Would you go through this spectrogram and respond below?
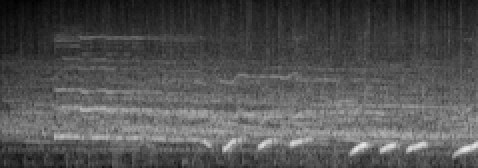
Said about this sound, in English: And I look forward to talking to you about that in a few moments, right after I give myself some applause. So I think I'm going to do the cheering one. Here we go.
